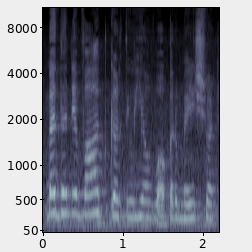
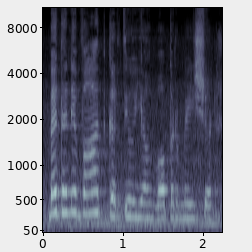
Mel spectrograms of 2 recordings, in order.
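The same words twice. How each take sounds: The two takes are said the same way.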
